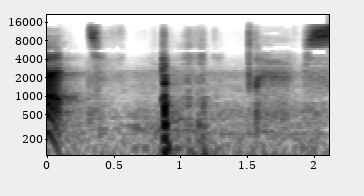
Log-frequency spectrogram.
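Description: A handheld stack of number cards being flipped through: three short sharp clicks spread over the first second and a half, then a brief swish near the end as another card is turned.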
